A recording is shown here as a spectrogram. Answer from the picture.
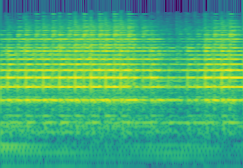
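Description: Guzheng (Chinese zither) played solo: a high note plucked in rapid repetition rings out over the fading lower strings.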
